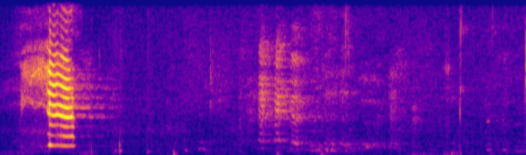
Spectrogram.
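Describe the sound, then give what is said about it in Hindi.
A child imitates a cat's meow with one short, shrill, high-pitched cry near the start, followed by faint rustles and soft murmurs. “बोले म्याऊ। ये तो बिल्ली की।”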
